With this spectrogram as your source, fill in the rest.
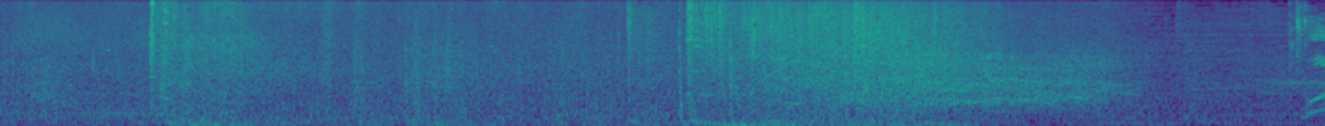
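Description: A loud battle rumbles with crashes and booming blasts.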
